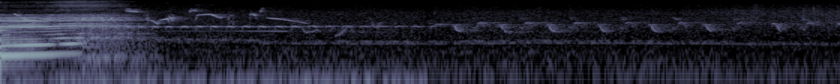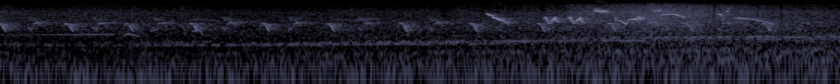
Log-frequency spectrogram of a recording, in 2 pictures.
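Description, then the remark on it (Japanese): Small birds chirp at a campsite in a quick, steady series of short high notes, fairly quiet, with a few brighter calls near the start and end over a soft outdoor hush. “目を閉じて、風や水の音、小鳥のさえずりなんかを聞いていると、それだけですごくリラックスする。”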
